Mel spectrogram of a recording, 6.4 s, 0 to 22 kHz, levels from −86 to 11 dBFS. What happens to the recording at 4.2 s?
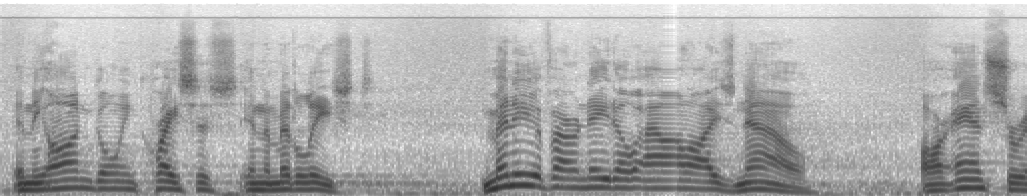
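At 4.13 to 4.23 s there is a short stall from a late packet. A packet arrived late and the jitter buffer ran dry. The last sound is stretched for about 79 ms, then playback resumes where it stopped. Nothing is lost, but the sound hangs with a faint buzz or dip.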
